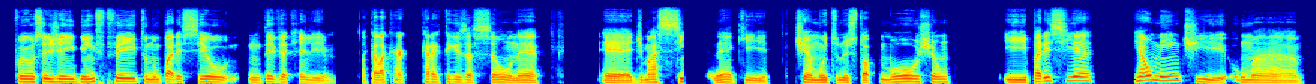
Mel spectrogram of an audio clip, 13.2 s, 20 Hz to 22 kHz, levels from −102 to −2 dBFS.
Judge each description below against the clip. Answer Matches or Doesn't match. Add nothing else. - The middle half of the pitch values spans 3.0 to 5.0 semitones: Matches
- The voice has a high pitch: Doesn't match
